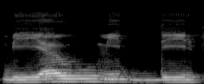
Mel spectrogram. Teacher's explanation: condongnya waw itu ke u. Jadi keadaan posisi bibir ke depan, maju ke depan, seperti bunyi vokal u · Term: sifat lin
